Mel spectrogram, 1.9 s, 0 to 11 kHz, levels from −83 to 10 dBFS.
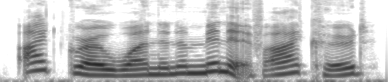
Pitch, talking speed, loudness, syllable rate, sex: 235 Hz, 280 wpm, -15 LUFS, 7.1 syllables/s, female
